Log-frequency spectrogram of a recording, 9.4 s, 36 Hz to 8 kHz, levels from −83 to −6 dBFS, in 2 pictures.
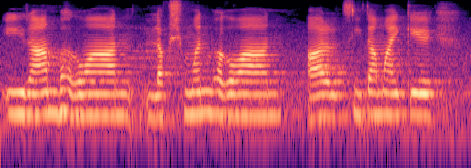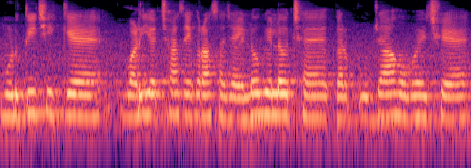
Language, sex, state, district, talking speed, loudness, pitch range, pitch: Angika, female, Bihar, Begusarai, 140 wpm, -16 LUFS, 190-200 Hz, 195 Hz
